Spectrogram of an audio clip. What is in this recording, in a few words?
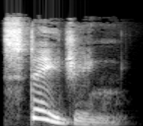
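"staging", British English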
